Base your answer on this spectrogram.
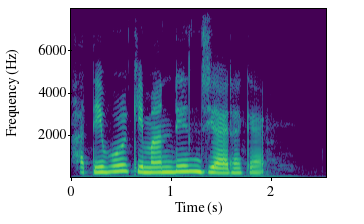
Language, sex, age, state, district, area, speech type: Assamese, female, 30-45, Assam, Biswanath, rural, read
